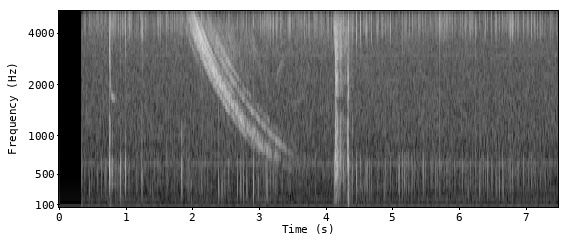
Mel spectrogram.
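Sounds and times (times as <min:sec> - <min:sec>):
VLF radio signal: 0:01.9 - 0:04.0.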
